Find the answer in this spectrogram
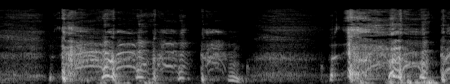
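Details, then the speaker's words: Adult coughing after taking very big bong hits of cannabis concentrate on first-time dabbing; sharp intake of breath, then a run of harsh rapid coughs mixed with laughter, an irritant cough after inhaling smoke. "I know it sounds like that was really harsh on my lungs. It's not. I was trying not to make you guys wait forever for me to smoke this thing and then start talking again. So, I took some really, really big hits."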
